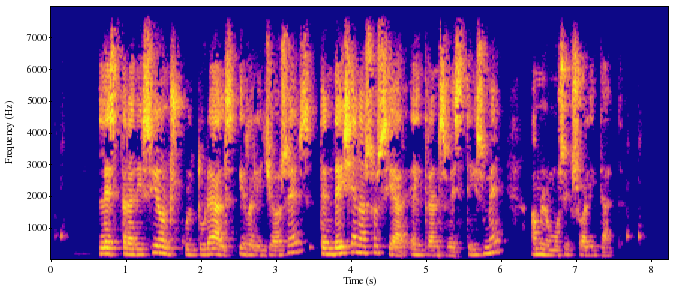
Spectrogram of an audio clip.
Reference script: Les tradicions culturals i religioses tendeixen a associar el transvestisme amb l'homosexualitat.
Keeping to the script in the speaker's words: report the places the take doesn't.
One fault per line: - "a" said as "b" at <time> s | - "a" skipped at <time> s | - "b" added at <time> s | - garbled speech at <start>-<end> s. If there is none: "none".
none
